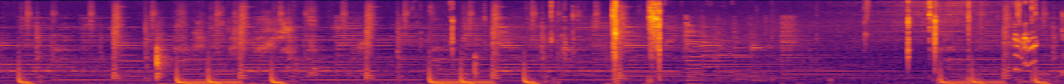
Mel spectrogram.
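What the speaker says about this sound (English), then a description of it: "You can go ahead and just grab your knife and run it through there." A knife cuts cartilage from raw pork ribs, giving short crunchy bursts and scattered sharp clicks in irregular clusters, fairly close and moderately quiet.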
